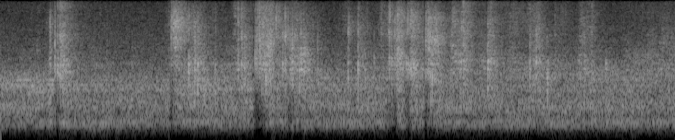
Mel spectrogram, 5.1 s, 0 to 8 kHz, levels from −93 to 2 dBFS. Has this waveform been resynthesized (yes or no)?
no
